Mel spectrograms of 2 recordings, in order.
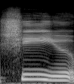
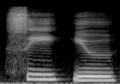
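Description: First: The first word starts with a sh-like sound. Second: The first word starts with a clear s sound. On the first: The speaker calls it wrong. "絶対C にしたらおかしいですよね。" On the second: The speaker calls it right. "S っていう音にするっていうのがポイントですね。"

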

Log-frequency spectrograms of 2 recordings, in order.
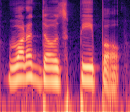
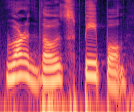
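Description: Both takes have the same delivery.

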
